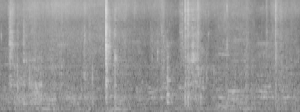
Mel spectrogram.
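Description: Mixed vegetable curry with bay leaf being stirred in a pot, quiet scraping and a few sharp clinks of a spoon against metal, faint sizzle beneath, no talking.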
